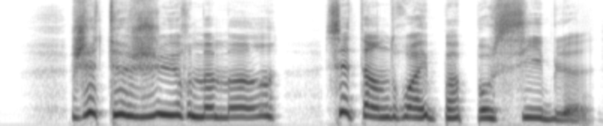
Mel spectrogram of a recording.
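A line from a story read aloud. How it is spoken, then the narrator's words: Exclaiming. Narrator (French): s'exclama Myriam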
